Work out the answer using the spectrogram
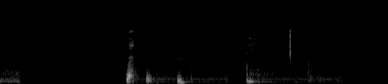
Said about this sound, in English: I know, we're one of those stupid shows that people burp on the air. Better out than in, as Shrek would say.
